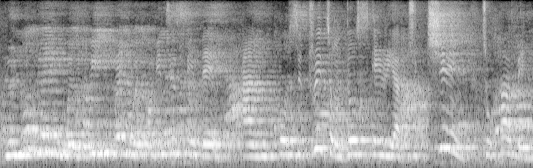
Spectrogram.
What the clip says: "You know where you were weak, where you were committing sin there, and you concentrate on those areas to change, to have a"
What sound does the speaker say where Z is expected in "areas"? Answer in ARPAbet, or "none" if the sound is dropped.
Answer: none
